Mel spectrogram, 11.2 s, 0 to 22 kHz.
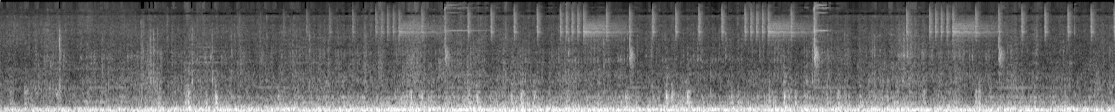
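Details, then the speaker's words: Irregular hollow "tuc tuc" knocks through heavy road rumble as a Hyundai HB20S automatic, around 62,000 km, drives over rough pavement: suspension knock. "sei se dá para ouvir aí esse tuc tuc tuc tuc direto tempo todo"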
